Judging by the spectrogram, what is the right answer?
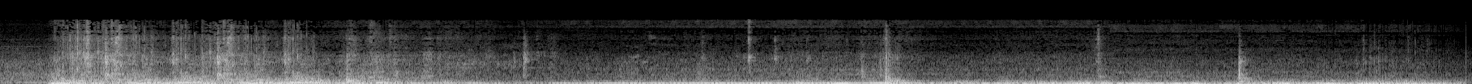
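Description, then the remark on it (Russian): Dashcam recording of a car crash, filmed from a car passing in the oncoming lane: steady engine and road rumble from inside a moving vehicle, broken by several sharp knocks and thuds scattered throughout, with no voices. “Давайте посмотрим вот эти трагические кадры, снятые с видеорегистратора одного из проезжавших по встречной полосе автомобилистов.”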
